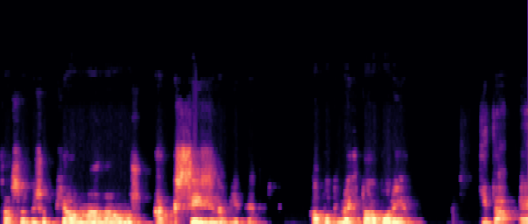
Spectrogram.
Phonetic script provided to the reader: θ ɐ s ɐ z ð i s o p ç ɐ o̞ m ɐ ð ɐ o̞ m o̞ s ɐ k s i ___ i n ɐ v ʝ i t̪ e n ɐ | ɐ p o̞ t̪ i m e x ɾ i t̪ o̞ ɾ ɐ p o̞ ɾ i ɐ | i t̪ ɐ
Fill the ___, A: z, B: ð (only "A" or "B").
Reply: A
